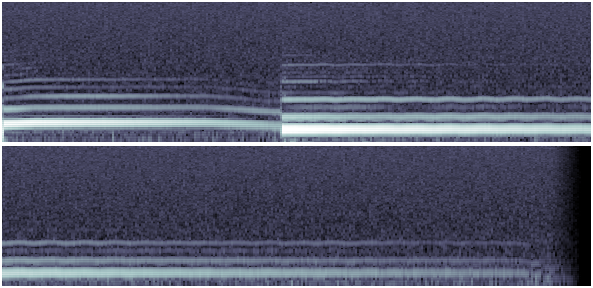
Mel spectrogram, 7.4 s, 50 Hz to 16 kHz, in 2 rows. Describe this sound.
Tape Slide Guitar 16
Lo-fi tape samples at your disposal.
Jordan-Mills, tape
